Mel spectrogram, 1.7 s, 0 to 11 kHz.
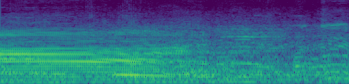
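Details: Sahiwal bull calves at a cattle market in Mymensingh, Bangladesh, on 19 April 2025: a sustained, harmonic-rich moo lasting nearly two seconds, slightly falling in pitch, over a background of market noise.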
